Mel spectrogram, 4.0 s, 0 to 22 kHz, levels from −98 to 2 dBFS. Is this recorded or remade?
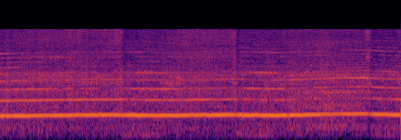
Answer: remade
